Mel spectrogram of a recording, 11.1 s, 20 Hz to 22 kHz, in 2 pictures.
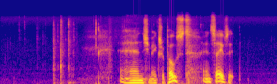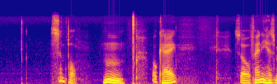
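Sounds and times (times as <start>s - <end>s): keyboard and mouse clicks: 0.4s - 2.0s.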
